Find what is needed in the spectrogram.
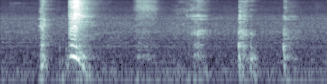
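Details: Sneezing fit while trying to sleep, on a cleaning day with a weather change, cause uncertain: about five short, sharp bursts of air in quick succession, one louder than the rest; three more sneezes followed unrecorded.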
